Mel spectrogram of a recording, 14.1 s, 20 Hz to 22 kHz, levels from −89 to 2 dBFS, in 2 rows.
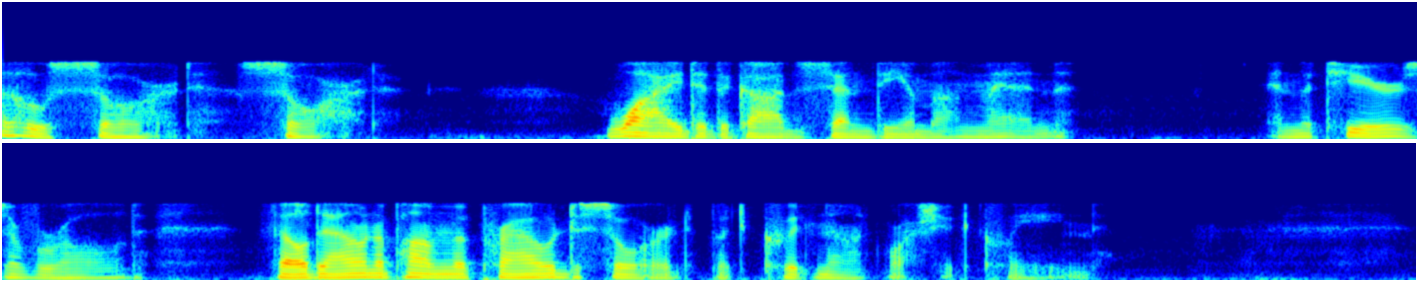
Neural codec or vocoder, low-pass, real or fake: codec, 16 kHz in and 24 kHz out, 0.8 kbps, FocalCodec, streaming, 65536 codes; 3.6 kHz; fake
